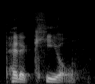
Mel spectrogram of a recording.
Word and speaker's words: petechial: It's pronounced petechial, if you were Okay.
